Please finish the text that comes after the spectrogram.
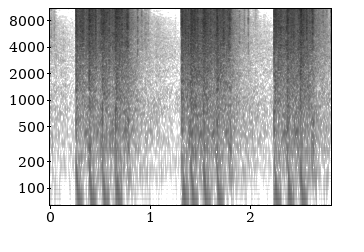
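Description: Automatic gunfire in the VR shooter Pavlov Shack, three short loud bursts of rapid shots with brief gaps between them, close and without any talk.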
